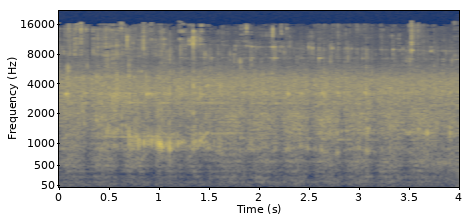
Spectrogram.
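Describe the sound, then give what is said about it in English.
Cheap red wine is poured steadily into a glass, a continuous splashing and gurgling stream that lasts several seconds with no talking. “And let's give it a dirty pour so you can hear it, hopefully.”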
